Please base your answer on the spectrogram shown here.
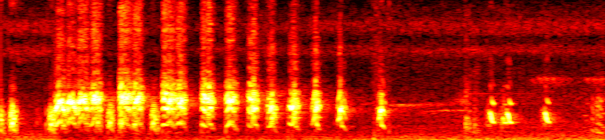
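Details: Yellow-vented bulbul (trucukan) singing in a fighting, provoking style; loud, harsh chattering notes repeated rapidly in a burst, then sparser short notes with a faint thin whistle.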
